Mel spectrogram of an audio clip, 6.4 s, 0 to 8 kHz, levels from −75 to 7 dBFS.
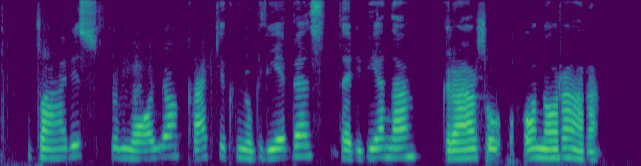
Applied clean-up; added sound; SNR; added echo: neural mask model DeepFilterNet 3.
